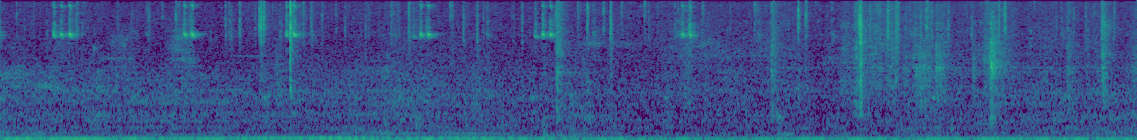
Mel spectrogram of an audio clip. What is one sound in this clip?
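A pen scratches and taps lightly on paper.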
